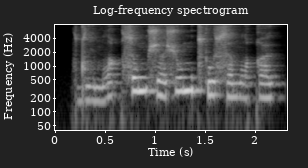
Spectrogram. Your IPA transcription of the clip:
d w i˨ m lˠ i˧ q s u˦ m ʃ ɜ˧ ʃ u˦ m t͡sʼ u˧ s ɜ˦ m lˠ ə˧ q ɨ˦

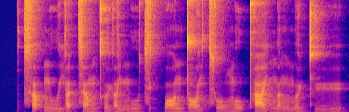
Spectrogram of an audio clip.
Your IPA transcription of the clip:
t͡sʰ ɐ˥ p̚ n̪ uː˨˩ j ɐ˥ t̚ s ɐ˨˥ m kʰ ɵ˨˩ ɥ ɐ˥ j m uː˨˥ t͡s ɪ˨˥ k̚ p ɔː˧ n t̪ ɔː˨ j t͡sʰ o˨˥ w m o˨˧ w pʰ aː˥ j ŋ ɐ˨˩ ŋ m ɵ˥ ɥ t̪ʰ yː˨˥

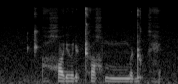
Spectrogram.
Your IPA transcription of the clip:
t͡ʃʼ ɔ̤ χ o ɾʲ u ɾʲ ʊ ʈʰ ʊ χ mː ʊ ɖ u k ɛ̤

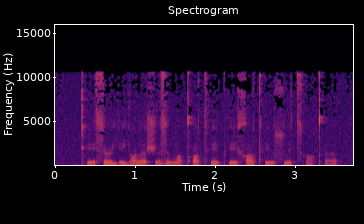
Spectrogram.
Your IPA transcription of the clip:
kʼ e˩ s ə˞˦˨ j e˩ j ɒ˩˧ l ɐ˩˧ ʃ ə˩˧ z ə˩ ŋ ɒ˩ kʼ ɒ˦˨ tʰ e˦˨ pʰ e˦˨ x ɒ˦˨ tʰ e˩˧ sʷ e˦˨ t͡sʰ ɒ˩˧ kʼ ɐ˩˧

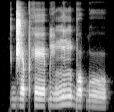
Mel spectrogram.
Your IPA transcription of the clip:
d͡ʒ ɛ˨ pʰ eː˨ ɓ i˨ ŋ ĩ˦ n ɡ͡b o˨ ɓ uː˨

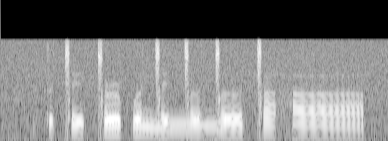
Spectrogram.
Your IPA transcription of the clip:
t ə ǀ e ǀ ə˞ p ə ŋ͡ǀ e ŋ͡ǀ əː ŋ͡ǀ əː ǀ a h aː

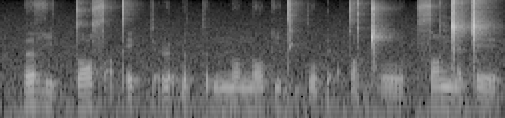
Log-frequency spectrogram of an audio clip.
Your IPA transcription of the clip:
ə ɦ i tː ɔ sˤ ɛ̰ tʼ e kː ɛ̰ ɭ ə̰ ɓ ə kː ə ɡ nː ɔ n ɔ k i d i ɡ k o ɓ ɛ̰ tˤ o ɡ͡ǀ o | sˤ e ŋ͡ǀ ɛ ǀ e

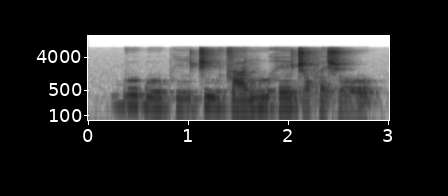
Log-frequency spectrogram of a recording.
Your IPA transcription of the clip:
ɡ͡b uː˦ ɓ uː˨ pʰ iː˨ t͡ʃ iː˦˨ t͡s aː˨ ɲ uː˦ h eː˦ d͡ʒ ɔ˨ f ɛ˨ ʃ oː˨

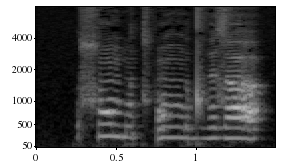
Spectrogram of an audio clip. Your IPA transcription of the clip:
s õ b ə̃ t͡sʼ õ ŋ ʌ dʱ ɛ z a

